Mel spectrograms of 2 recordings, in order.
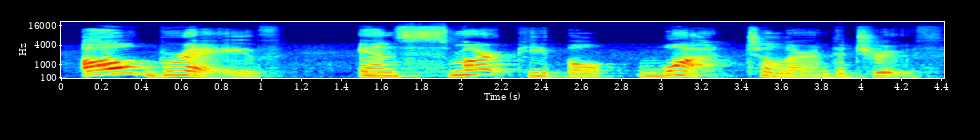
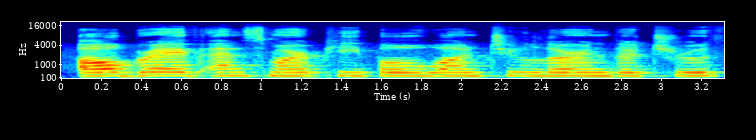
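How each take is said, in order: First: It is read with pauses and emphasized words. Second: It is read flat, with no pauses or emphasis. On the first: The speaker calls it right. "like this" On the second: The speaker calls it wrong. "don't read it like this"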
